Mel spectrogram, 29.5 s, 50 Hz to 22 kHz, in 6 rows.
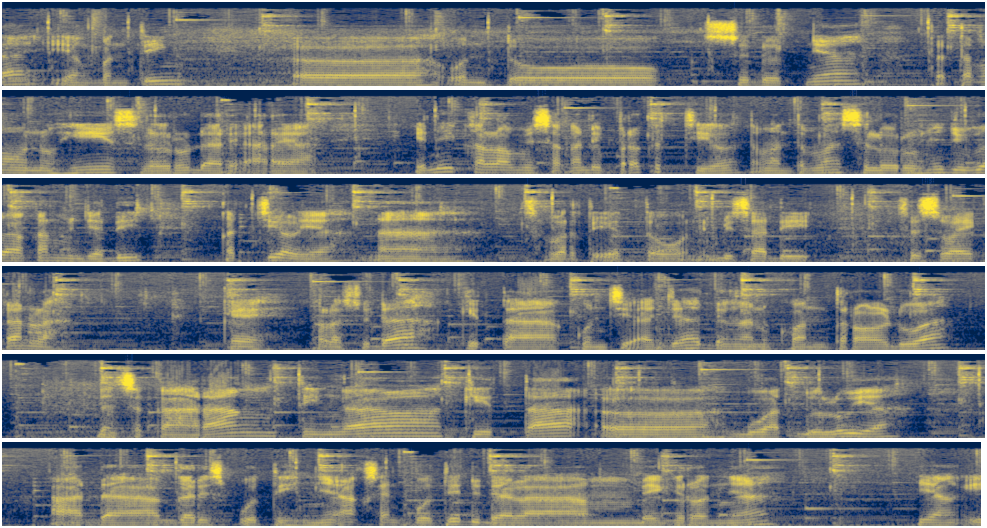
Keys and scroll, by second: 0.4 z, 9.6 z, 12.2-12.9 typing, 14.7 space, 15.8 v, 18.4 ctrl+2, 21.0 F10, 21.0 space, 22.6 z, 26.4 typing, 27.6 r.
